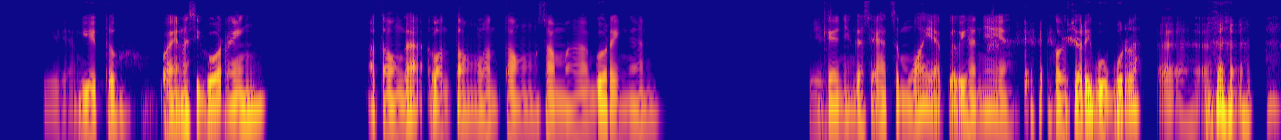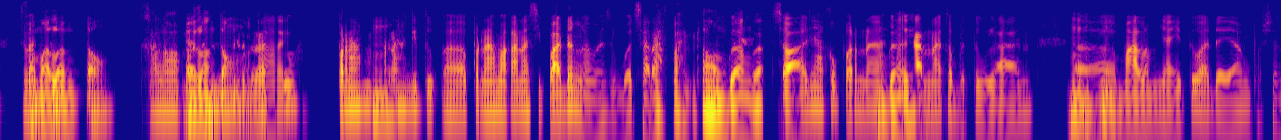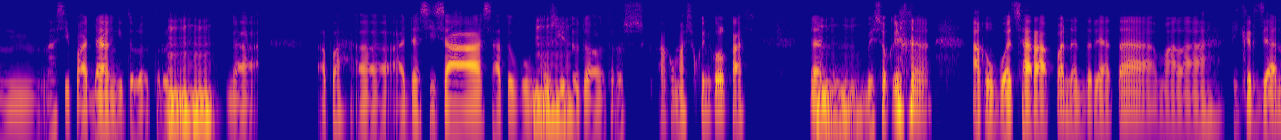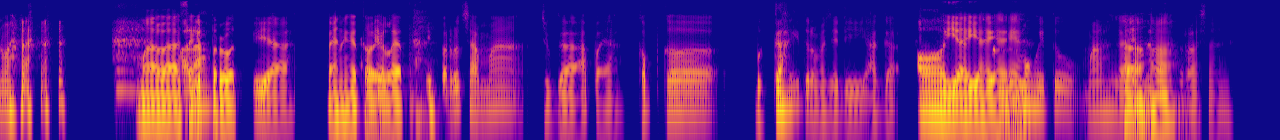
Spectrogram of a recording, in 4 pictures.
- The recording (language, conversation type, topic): Indonesian, unstructured, Apa sarapan andalan Anda saat terburu-buru di pagi hari?
- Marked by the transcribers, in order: chuckle; chuckle; laughing while speaking: "sarapan?"; laughing while speaking: "malah"; chuckle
